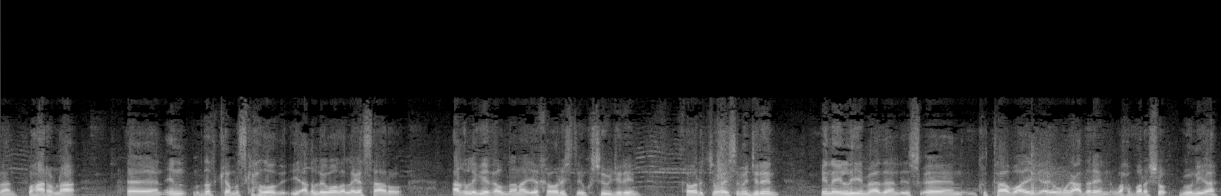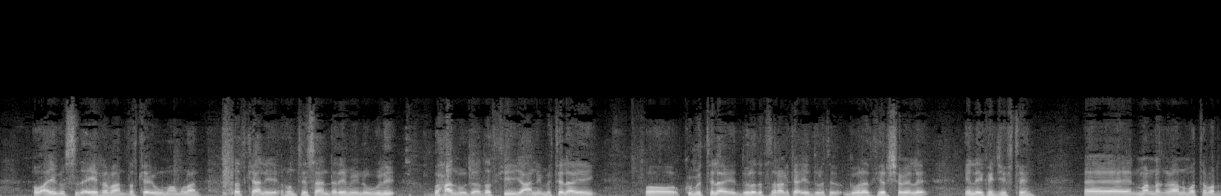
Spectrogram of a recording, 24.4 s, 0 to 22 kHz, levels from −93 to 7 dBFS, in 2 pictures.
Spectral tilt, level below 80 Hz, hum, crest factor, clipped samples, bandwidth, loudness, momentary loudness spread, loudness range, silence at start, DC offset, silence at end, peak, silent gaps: -6.5 dB/octave; -56 dBFS; none; 14 dB; under 0.1%; 10 kHz; -17 LUFS; 7 LU; 2 LU; 0 s; under 0.1%; 0 s; -2 dBFS; none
